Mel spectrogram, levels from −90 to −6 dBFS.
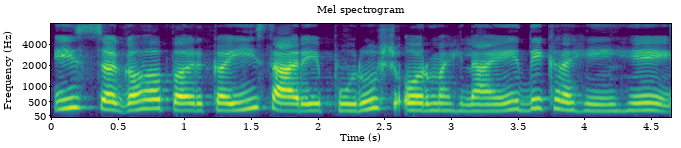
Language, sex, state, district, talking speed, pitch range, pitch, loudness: Hindi, female, Madhya Pradesh, Dhar, 140 wpm, 225-290 Hz, 235 Hz, -16 LUFS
